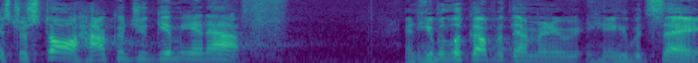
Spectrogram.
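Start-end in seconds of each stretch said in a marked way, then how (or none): 0.0-1.9 put-on flippant tone, higher. Retelling a student questioning a math teacher about a grade: imitating a flippant student. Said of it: "kinda look back at him kinda flippantly like".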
